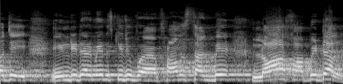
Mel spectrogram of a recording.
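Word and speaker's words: L'Hôpital: ইনডিটার কিছু ফর্মস থাকবে লস অসপিটাল যেটাকে অনেকে এল হসপিটাল উচ্চারণ করে মনে রাখার জন্য কিন্তু নাম কি লস অপিটাল সেই লস অসপিটাল রুলটা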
